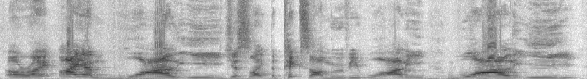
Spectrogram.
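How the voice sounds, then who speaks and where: High-pitched man, blunt streamer commentary. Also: slow. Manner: blunt, profane, slangy ranting. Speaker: game streamer. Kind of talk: casual live stream commentary. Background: faint game music.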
